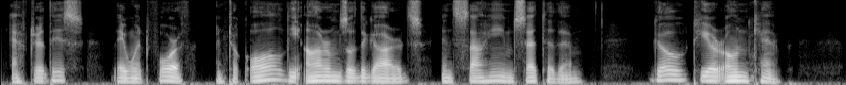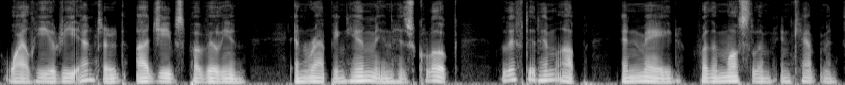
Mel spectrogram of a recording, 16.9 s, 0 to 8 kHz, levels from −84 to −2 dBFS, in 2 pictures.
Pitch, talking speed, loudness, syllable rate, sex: 95 Hz, 155 wpm, -21 LUFS, 4.4 syllables/s, male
